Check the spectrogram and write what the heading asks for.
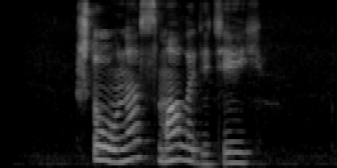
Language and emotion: Russian, sad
